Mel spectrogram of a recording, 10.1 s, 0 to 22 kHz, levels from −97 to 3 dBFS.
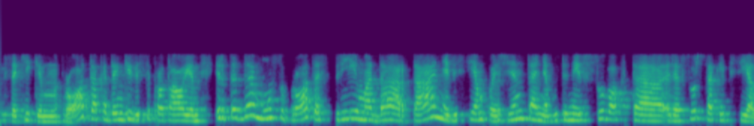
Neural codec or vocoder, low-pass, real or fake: none; 3.6 kHz; real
